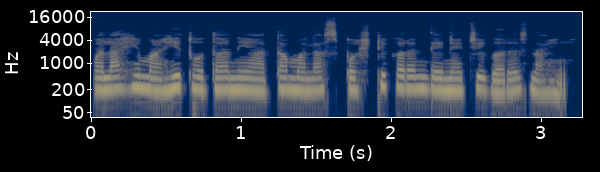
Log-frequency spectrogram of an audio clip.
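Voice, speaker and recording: A woman's voice: mid-range voice, little pitch movement, brisk, a little mellow, no echo, muffled recording, lightly acted. A woman reading the part of a hurt, defiant young wife who answers sharply and taunts her husband. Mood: bitter.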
